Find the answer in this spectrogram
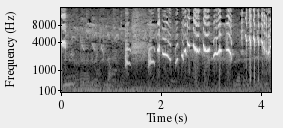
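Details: Oriental magpie-robin fighting song used as a lure for other males: quiet twitters build into a fast, loud string of slurred high whistles and clipped notes, closing with quick sharp chips.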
